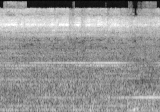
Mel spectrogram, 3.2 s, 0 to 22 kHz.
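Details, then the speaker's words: Trane XE1100 Weathertron heat pump from April 1999, running in cooling mode: steady rushing drone with a faint tone creeping in. Cause unknown; a capillary or TXV-related issue was vaguely suggested, not confirmed. Finding: abnormal noise in cooling mode. "lay on his own dirt her anybody knows what that noise someone says a capillary like I've I like can't play two or something one time"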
